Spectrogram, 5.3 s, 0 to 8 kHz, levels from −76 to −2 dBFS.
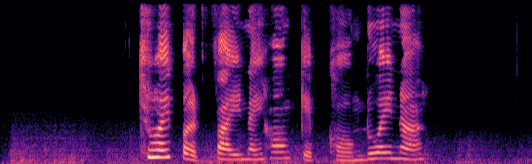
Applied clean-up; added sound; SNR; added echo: none; Thunder / Rain; 19 dB; none.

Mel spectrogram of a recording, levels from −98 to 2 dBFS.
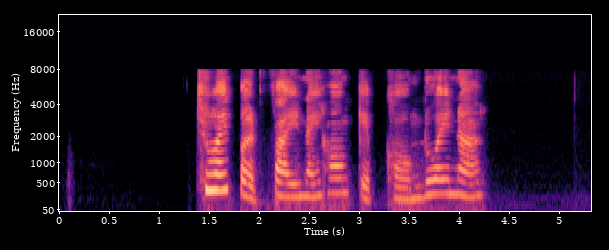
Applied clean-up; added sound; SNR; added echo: neural mask model RNNoise.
